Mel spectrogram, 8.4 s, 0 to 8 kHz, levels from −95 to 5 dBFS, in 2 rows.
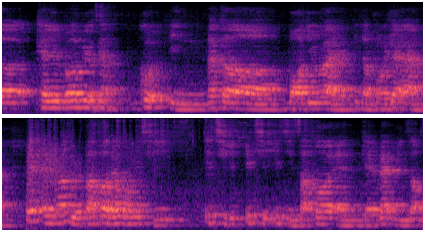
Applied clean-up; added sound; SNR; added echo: neural separator model SepFormer DNS4.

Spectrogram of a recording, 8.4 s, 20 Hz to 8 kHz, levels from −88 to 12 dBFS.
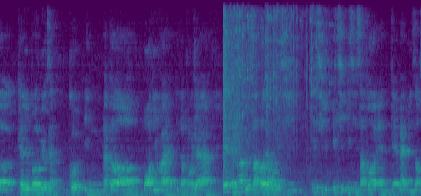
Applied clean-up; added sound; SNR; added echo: none; Shatter; 16 dB; reverberation time 0.7 s.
